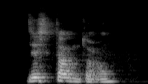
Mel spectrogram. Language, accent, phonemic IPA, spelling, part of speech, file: French, Canada, /dis.tɔʁ.dʁɔ̃/, distordrons, verb, LL-Q150 (fra)-distordrons.wav
- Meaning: first-person plural simple future of distordre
